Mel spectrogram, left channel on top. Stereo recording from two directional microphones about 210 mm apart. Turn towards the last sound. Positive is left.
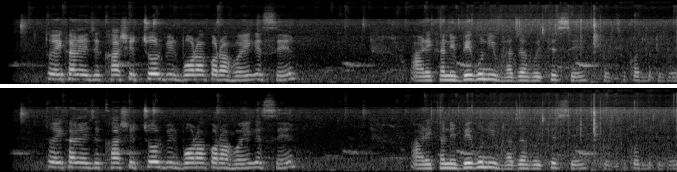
turn(degrees=-5)  # may be behind; listen again after turning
